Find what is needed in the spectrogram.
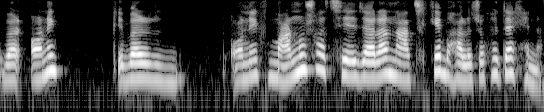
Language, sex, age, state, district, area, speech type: Bengali, female, 18-30, West Bengal, Murshidabad, urban, spontaneous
